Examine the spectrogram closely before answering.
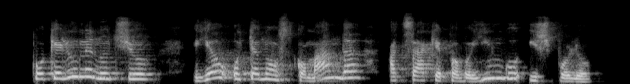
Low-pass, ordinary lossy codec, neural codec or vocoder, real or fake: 10.8 kHz; Opus, 16 kbps; vocoder, 48 kHz, 128 mel bands, Vocos; fake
